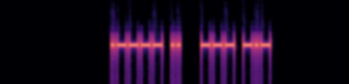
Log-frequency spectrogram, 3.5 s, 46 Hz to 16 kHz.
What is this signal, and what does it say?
Morse code, heard as a keyed tone, about 41 wpm, 700 Hz. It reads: 1I OK
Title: Winter Field Day Exchanges Encore 40wpm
